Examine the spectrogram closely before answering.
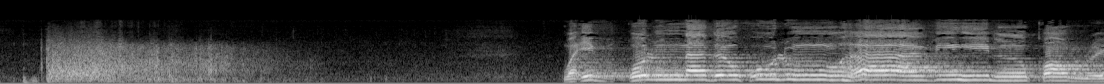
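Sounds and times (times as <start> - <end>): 
cannon firing: 0.4 - 4.4
speech: 5.7 - 11.0.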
